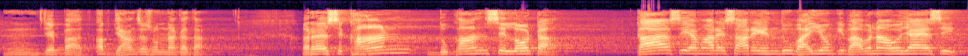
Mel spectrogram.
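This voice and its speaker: High-voiced man preaching in an echoey hall. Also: a bit bright, a little hiss or hum. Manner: scolds and exhorts the audience; acts out characters in the story. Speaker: religious storyteller. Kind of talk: devotional sermon to a live crowd.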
